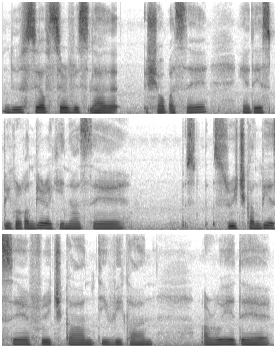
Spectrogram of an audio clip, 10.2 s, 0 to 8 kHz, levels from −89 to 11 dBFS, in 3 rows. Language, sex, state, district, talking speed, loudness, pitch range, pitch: Nagamese, female, Nagaland, Dimapur, 125 wpm, -17 LUFS, 150-160 Hz, 155 Hz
